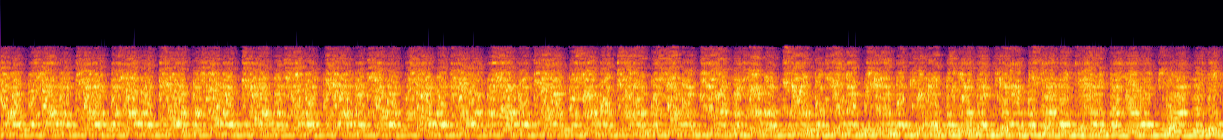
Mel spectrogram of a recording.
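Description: Handmade Arduino synthesizer running the Mozzi sound library, putting out a steady electronic drone: a low hum of held tones under a gritty, scratchy, fast-pulsing texture.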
